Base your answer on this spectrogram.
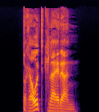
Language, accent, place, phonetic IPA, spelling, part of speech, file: German, Germany, Berlin, [ˈbʁaʊ̯tˌklaɪ̯dɐn], Brautkleidern, noun, De-Brautkleidern.ogg
- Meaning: dative plural of Brautkleid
